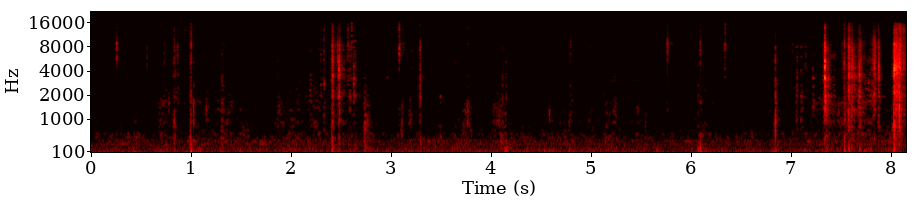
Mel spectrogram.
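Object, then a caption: Solid bar soap cut with a knife blade. A utility knife blade carves crumbly pieces off a white solid soap block with a yellow-blue glitter corner. Scattered crisp, bright crunches and scrapes sound at an irregular pace over a quiet background, growing louder and denser toward the end.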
